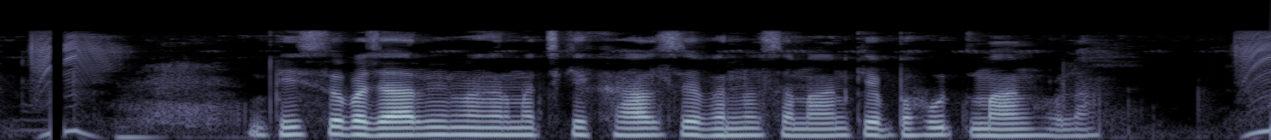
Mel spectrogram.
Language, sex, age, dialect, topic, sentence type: Bhojpuri, male, 18-24, Western, agriculture, statement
